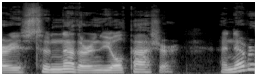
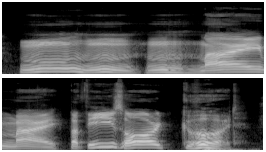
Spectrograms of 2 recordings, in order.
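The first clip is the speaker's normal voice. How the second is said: deep, grumbly, rumbly mumble. Narrator reads Buster's line as he sits eating berries; deep, grumbly, rumbly mumble. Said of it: "he mumbled in his deep, grumbly, rumbly voice".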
